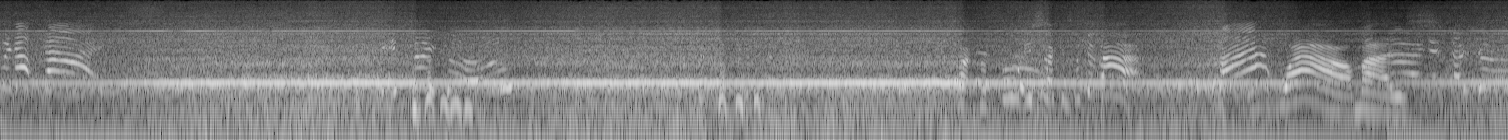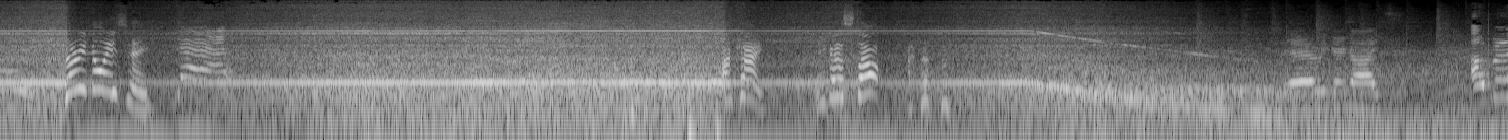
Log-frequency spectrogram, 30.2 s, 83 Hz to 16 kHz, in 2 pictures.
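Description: Zuru Bunch O Balloons electric Party Pump running with a steady, noisy whine while it inflates a stem of eight self-sealing balloons. About 25 seconds in the motor switches off and its pitch slides down as it winds to a stop. Excited voices exclaim over it at times.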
